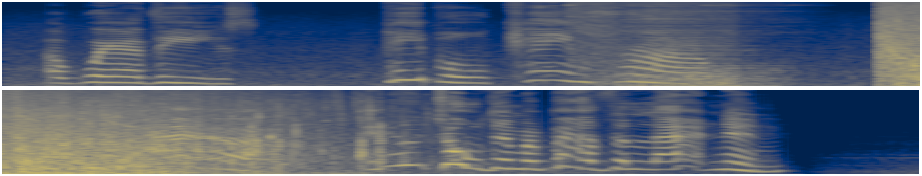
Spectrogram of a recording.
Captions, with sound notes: of where these.. 'people' came from. *sneaky lightning sfx* *not so sneaky lightning sfx* Argh! "And who told them about the lightnin'?"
